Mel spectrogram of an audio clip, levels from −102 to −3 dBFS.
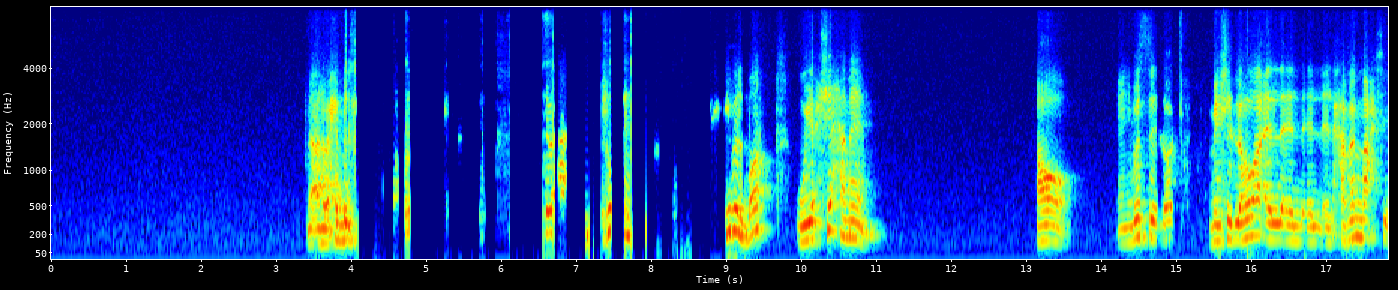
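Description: At 3.53 to 3.55 s comes a short concealed packet loss. About 10 ms of audio arrived too late to decode. The receiver patched the hole by extending the preceding sound, then blended back in. It is heard as a tiny smear. A second one, at 4.31 s, is even briefer.

From 3.91 to 4.09 s, the other side's voice is leaking through. It sits about 30 dB below the talker. The likely cause is the far end playing on a loudspeaker and the echo canceller leaving a residue. A longer stretch runs from 4.73 to 7.76 s, at about 25 dB down. A brief scrap follows at 8.30 to 8.34 s, at about 40 dB down. These are faint.

From 4.06 to 5.01 s, speech is suppressed in double talk. The talker's level falls by as much as roughly 40 dB. Both sides were likely talking at once, so the echo canceller turned everything down. The voice dips and drops out in pieces. It happens again from 6.30 to 9.27 s, with around two seconds affected in total.

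From 15.55 to 16.15 s, repeated packet loss gives a robotic sound. There are four gaps, the longest 41 ms, and about 12% of the stretch is patched. Each fill repeats the last sound before the next gap arrives. The result is choppy, with pieces missing.

Short concealed losses then recur at 16.70 to 16.74 s, 17.26 to 17.29 s, and 17.36 s. They are heard as quick smears. Throughout, the G.722 call path passes nothing above 8 kHz.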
